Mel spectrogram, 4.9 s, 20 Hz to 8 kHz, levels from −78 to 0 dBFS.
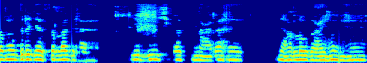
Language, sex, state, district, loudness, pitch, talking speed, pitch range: Hindi, female, Chhattisgarh, Balrampur, -27 LUFS, 195 Hz, 185 wpm, 190-205 Hz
